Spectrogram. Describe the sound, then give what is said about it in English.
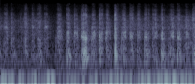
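Rapid, rhythmic scratching of a coin against a lottery ticket, a steady run of dry, gritty strokes that holds fairly loud for the whole stretch with no voices over it. “You know, you can also, I could do all three of these and just scratch the bottom off.”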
